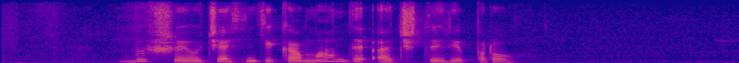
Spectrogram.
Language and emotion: Russian, neutral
